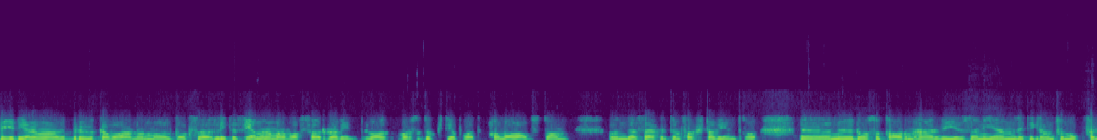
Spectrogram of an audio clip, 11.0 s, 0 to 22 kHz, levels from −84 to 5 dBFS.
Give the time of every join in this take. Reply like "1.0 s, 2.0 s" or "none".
3.6 s, 7.4 s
